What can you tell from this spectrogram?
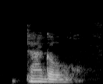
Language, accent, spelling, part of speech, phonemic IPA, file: English, Southern England, daggle, verb, /ˈdæɡəl/, LL-Q1860 (eng)-daggle.wav
- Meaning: 1. To drag or trail through water, mud, or slush 2. To trail, so as to make wet or muddy 3. To dangle or wag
